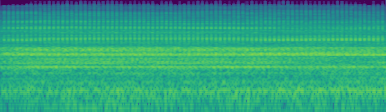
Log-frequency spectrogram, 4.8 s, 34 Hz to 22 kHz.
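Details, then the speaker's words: Monarch CK12 lathe at 53 rpm spindle speed, first run after acquisition: steady drive hum with fast, fairly even light clicking about two per second when the clutch is fully engaged, gone when clutch lifted slightly; cause unknown, maybe adjustment. "there's a clicking noise when the when the clutch is fully engaged but if I just lift on the clutch just slightly that clicking will go away so I don't quite know what that is"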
